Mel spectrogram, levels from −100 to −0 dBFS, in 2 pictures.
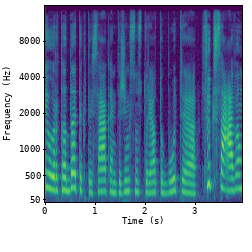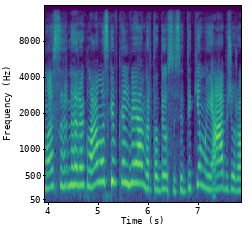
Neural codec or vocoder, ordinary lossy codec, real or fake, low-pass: none; AAC, 96 kbps; real; 14.4 kHz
